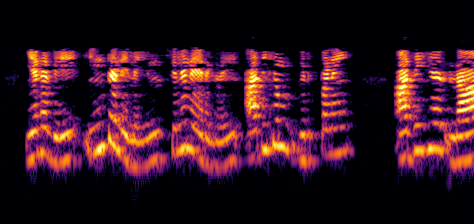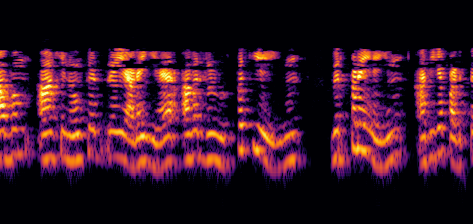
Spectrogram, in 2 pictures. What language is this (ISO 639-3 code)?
tam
